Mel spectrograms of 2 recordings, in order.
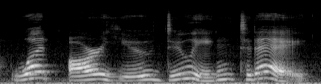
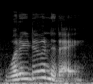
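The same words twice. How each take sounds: First: Each word is said slowly and separately. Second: The words run smoothly together at normal speed. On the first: The speaker calls it wrong. "That's kind of slow and it just sounds choppy" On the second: The speaker calls it right. "it sounds more natural"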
